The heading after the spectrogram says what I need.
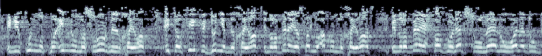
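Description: A man's voice: extremely high pitch, a little hiss or hum. A man preaching a sermon with an Egyptian Arabic accent, emphatic, repeating phrases and asking rhetorical questions. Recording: echoey hall, dull lo-fi sound.

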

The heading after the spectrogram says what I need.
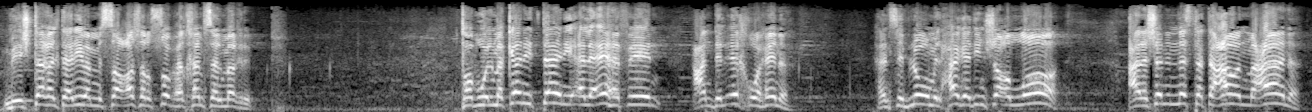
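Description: A man with an Egyptian accent preaching to a crowd, fiery, shouting out prayers and switching between everyday and formal speech. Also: very high voice, quick pace, long pauses. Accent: Egyptian Arabic.

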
